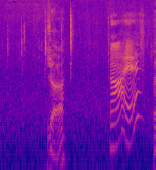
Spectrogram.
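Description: A young man speaks quietly, close by.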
